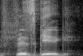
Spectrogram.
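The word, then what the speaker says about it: Fizzgig: Fsgig.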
